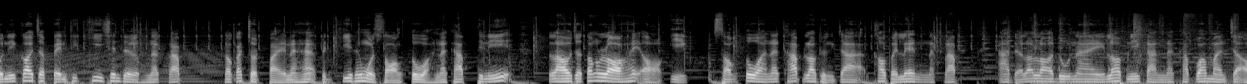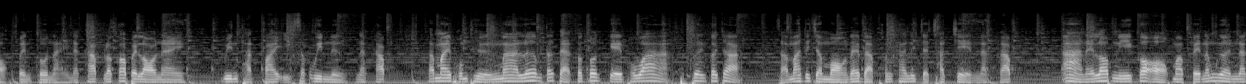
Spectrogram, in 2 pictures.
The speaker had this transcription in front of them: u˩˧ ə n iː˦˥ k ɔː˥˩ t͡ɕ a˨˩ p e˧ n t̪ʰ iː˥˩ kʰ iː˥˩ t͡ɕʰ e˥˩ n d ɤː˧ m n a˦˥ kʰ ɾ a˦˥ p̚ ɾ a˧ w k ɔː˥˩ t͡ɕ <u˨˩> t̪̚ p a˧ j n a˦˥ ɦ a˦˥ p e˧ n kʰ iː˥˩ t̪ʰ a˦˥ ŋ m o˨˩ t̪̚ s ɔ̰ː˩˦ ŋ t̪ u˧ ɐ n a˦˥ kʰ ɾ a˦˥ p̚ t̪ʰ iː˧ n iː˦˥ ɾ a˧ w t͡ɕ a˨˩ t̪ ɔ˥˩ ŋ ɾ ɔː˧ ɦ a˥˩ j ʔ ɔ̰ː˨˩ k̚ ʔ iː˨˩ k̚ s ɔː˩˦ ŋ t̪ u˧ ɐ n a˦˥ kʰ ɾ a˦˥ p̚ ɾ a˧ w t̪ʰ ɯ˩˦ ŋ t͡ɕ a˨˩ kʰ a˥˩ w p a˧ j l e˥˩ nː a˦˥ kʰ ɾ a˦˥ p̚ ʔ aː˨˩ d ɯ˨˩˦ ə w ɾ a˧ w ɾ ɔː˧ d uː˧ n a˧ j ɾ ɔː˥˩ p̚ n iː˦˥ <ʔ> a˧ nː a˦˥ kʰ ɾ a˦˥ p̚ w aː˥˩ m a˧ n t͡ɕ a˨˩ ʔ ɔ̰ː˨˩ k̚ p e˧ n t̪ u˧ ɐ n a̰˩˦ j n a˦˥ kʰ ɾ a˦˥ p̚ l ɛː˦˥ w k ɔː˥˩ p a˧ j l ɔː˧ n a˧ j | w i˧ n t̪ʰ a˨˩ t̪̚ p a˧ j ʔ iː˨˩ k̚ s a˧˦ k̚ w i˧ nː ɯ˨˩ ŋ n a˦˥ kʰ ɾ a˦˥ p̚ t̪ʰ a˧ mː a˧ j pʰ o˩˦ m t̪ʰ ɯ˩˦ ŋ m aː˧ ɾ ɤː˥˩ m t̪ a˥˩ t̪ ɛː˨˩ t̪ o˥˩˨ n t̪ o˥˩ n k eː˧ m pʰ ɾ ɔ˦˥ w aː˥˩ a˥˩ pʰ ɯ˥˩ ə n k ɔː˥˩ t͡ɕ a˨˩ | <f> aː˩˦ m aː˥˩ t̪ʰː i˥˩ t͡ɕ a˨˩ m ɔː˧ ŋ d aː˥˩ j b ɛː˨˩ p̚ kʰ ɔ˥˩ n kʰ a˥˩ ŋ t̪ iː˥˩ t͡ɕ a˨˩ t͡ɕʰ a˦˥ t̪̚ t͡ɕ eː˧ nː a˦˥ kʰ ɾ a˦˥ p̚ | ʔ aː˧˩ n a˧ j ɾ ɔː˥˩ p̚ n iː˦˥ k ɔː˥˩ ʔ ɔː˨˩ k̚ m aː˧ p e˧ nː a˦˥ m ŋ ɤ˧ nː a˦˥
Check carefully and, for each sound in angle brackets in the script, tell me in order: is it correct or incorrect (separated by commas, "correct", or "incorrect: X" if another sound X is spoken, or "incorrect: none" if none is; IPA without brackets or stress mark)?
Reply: incorrect: o˨˩, incorrect: k, incorrect: s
